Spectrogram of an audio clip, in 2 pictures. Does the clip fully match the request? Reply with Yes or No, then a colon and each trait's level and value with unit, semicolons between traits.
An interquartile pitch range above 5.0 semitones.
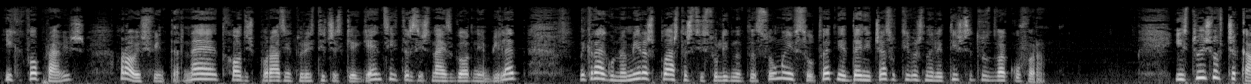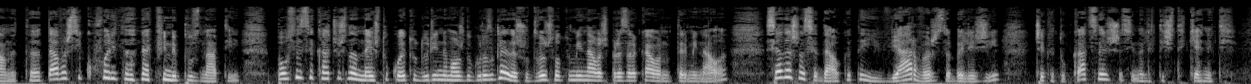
Yes: wide, 5.6 semitones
